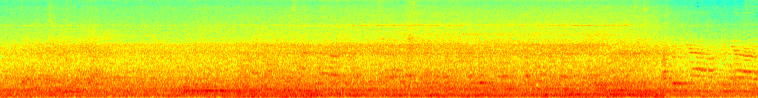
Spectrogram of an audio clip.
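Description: Busy indoor concourse: a steady low rumble with voices in the background.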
